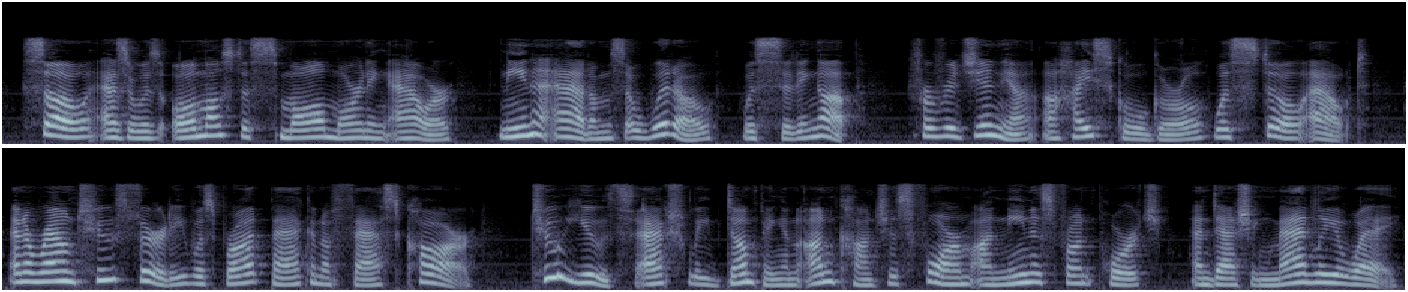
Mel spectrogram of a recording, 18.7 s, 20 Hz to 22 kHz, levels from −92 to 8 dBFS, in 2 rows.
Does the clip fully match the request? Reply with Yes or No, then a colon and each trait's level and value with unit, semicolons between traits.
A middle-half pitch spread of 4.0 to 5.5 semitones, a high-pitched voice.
Yes: average, 4.9 semitones; high, 205 Hz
